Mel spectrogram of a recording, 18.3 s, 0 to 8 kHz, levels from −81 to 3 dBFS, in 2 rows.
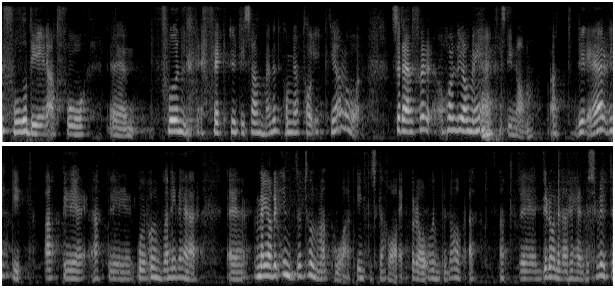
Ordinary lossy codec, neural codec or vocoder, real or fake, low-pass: none; codec, 16 kHz in and 24 kHz out, 0.6 kbps, FireRedTTS-2 codec; fake; 7.2 kHz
